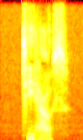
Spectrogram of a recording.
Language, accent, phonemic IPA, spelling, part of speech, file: English, US, /ˈtiˌhaʊs/, teahouse, noun, En-us-teahouse.ogg
- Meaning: 1. A cafe or restaurant that serves tea, usually with light food 2. A public lavatory 3. A public lavatory.: A meeting place for gay men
